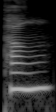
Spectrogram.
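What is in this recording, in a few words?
"tang" Mandarin Chinese, second tone, pronunciation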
